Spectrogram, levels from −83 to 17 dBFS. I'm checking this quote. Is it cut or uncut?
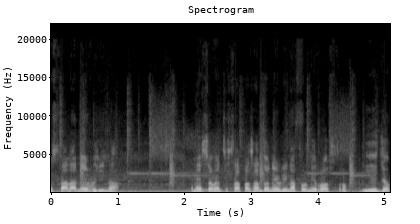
uncut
